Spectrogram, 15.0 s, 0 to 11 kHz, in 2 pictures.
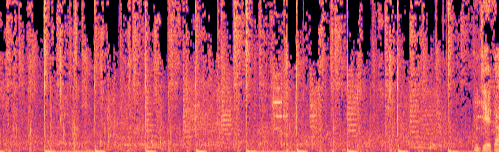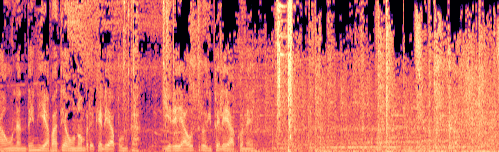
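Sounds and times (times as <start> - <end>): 
running footsteps descending a staircase: 0.0 - 7.0
continuous noisy background: 0.0 - 14.9
speech: 7.1 - 11.5.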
